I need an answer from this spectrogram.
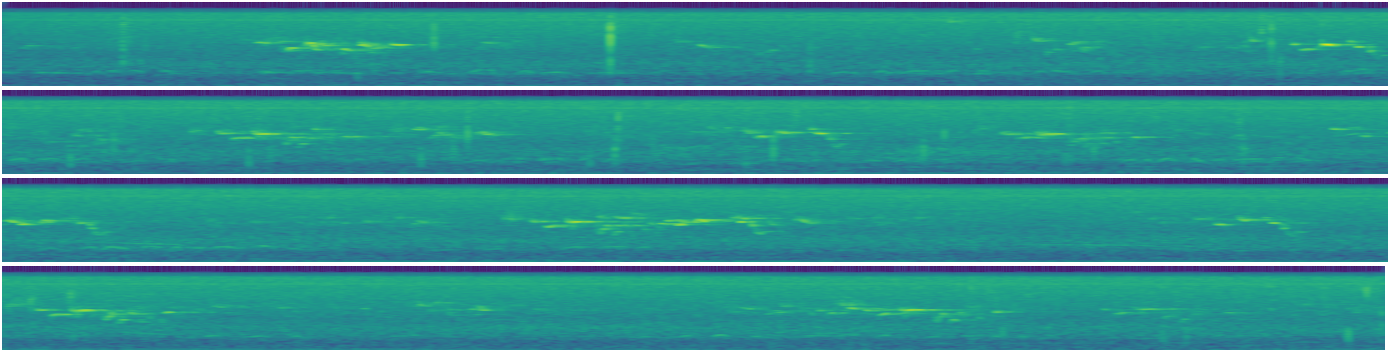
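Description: Outdoor ambience of small birds chirping, short calls scattered throughout, over a steady low hum.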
